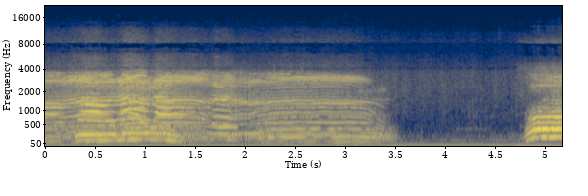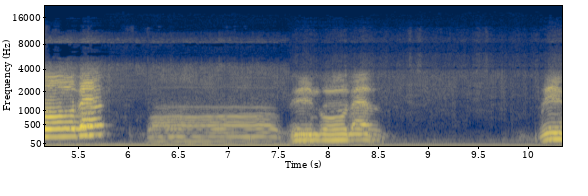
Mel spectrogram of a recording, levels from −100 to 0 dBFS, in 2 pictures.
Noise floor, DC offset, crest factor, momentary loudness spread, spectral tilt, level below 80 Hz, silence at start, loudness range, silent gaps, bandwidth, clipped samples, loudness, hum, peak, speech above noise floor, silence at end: -54 dBFS; 0.6%; 20 dB; 19 LU; -6 dB/octave; -56 dBFS; 0 s; 10 LU; none; 11 kHz; under 0.1%; -16 LUFS; none; 0 dBFS; 40 dB; 0 s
